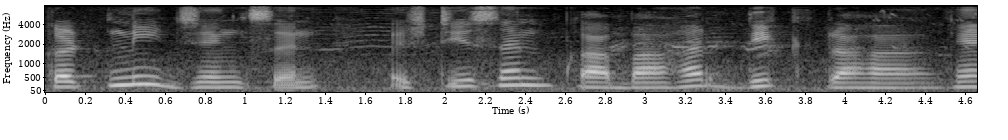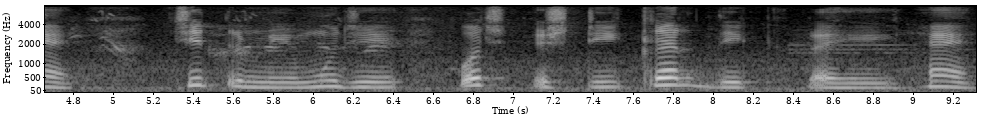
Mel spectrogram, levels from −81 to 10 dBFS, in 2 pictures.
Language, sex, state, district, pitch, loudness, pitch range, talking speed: Hindi, female, Madhya Pradesh, Katni, 180 Hz, -19 LUFS, 165-210 Hz, 105 wpm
